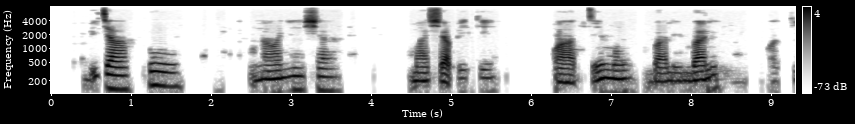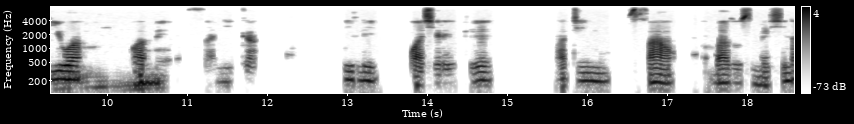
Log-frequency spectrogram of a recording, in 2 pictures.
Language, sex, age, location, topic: Swahili, male, 25-35, Nakuru, government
